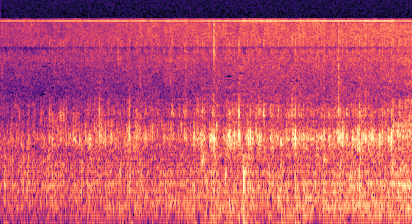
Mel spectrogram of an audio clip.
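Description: A marinade of white wine, soy sauce and maple syrup warms in a pot, giving a steady, even bubbling hiss with a soft simmer throughout, fairly close and with no voices.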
